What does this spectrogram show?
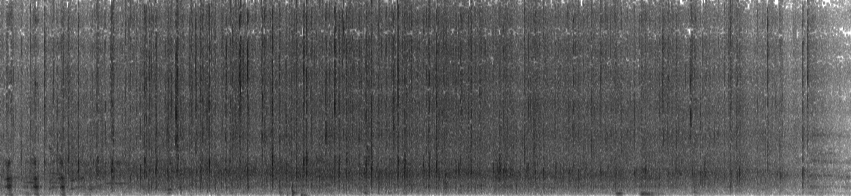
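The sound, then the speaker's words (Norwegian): Sustained audience applause, a dense steady wash of many hands clapping that holds strong for several seconds before gradually thinning out at the end. “Med gjerne en klapp.”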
